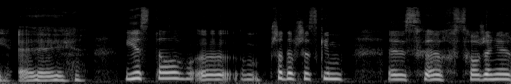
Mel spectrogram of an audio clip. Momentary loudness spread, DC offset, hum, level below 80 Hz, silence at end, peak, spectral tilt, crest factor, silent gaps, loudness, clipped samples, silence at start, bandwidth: 10 LU; under 0.1%; none; -62 dBFS; 0 s; -12 dBFS; -5.5 dB/octave; 16 dB; none; -29 LUFS; under 0.1%; 0 s; 15.5 kHz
